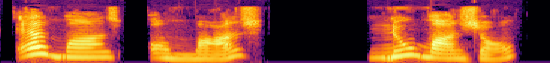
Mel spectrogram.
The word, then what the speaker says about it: mangeons: Nous mangeons. So we get an extra E to keep the soft G.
